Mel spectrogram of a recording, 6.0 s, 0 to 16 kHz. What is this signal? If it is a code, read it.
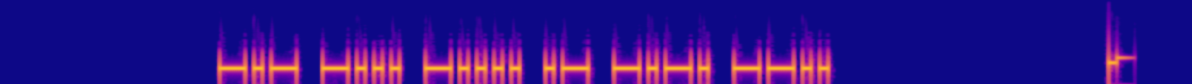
Morse code, heard as a keyed tone, about 28 wpm, 700 Hz. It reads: KB6ACZ
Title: USA Call Signs 28wpm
